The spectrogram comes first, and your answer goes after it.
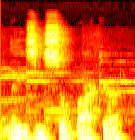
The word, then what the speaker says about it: LazySobaka: artists and DND compatriots uh gut witch and lazy soaka I think that's how you pronounce that that is how you pronounce it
